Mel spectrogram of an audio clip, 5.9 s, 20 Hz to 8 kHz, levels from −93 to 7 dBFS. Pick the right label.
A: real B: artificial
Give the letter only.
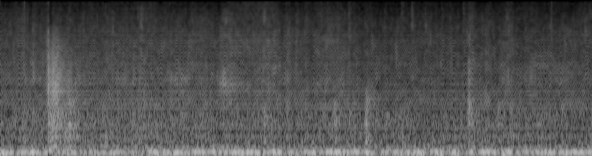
B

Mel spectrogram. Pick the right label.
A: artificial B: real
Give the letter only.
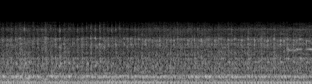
A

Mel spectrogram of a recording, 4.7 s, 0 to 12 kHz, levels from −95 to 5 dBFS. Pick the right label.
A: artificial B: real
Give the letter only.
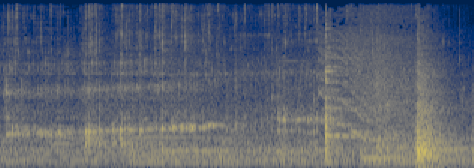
B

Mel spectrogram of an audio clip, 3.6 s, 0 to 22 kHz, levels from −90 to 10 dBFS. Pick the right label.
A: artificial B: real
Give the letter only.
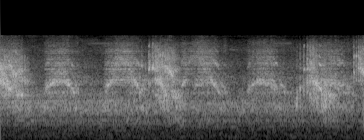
B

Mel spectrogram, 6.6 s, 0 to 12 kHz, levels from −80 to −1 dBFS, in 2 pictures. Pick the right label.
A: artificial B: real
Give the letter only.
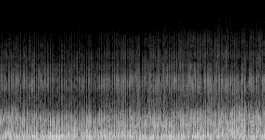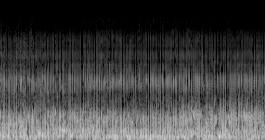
A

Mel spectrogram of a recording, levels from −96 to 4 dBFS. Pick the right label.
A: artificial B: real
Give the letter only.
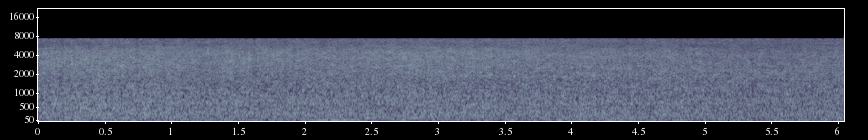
A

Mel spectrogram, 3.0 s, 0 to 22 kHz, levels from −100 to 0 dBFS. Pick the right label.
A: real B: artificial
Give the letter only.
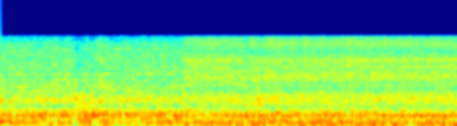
B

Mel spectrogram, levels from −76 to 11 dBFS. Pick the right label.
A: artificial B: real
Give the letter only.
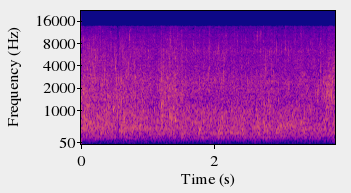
B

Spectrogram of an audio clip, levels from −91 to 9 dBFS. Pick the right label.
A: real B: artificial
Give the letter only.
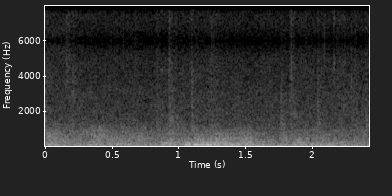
A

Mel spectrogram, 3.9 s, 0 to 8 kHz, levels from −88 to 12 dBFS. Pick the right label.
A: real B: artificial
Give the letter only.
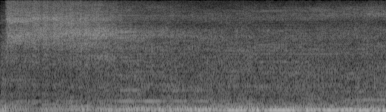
B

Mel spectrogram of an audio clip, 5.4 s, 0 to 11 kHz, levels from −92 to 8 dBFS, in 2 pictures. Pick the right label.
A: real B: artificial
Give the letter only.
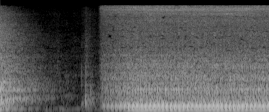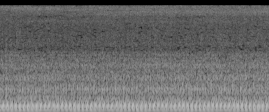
A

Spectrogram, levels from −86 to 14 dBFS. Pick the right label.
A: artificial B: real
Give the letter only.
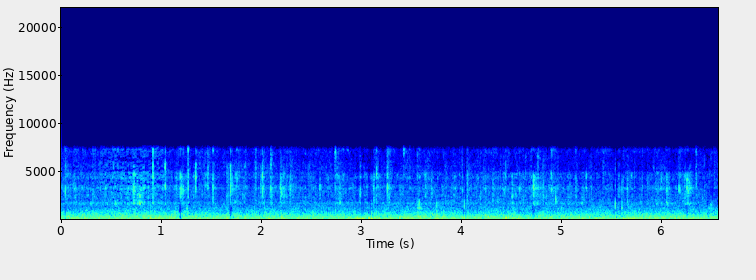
A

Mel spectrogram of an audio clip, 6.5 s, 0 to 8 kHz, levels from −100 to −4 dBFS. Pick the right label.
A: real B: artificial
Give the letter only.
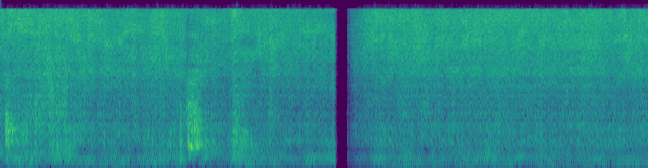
B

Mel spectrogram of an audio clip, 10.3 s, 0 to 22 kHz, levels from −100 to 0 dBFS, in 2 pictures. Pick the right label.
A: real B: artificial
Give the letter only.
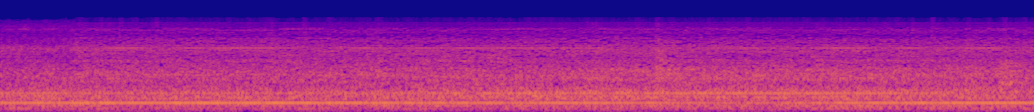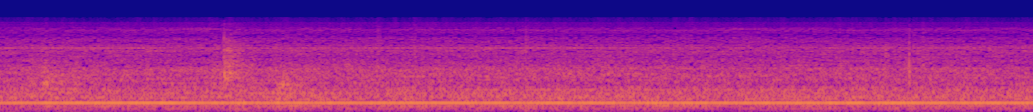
A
